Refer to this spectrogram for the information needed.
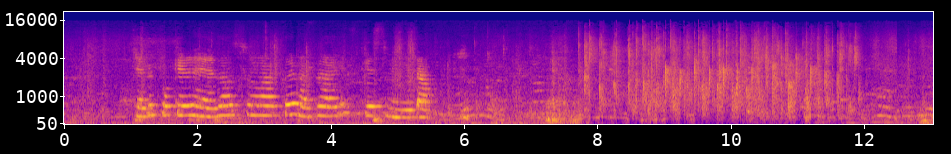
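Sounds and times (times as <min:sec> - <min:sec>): audience applause: 0:07.7 - 0:12.5.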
